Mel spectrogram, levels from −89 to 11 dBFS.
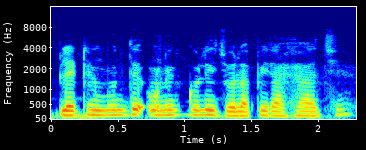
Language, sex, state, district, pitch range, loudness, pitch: Bengali, male, West Bengal, Darjeeling, 135-160 Hz, -17 LUFS, 155 Hz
